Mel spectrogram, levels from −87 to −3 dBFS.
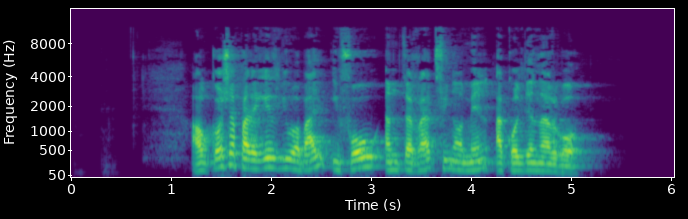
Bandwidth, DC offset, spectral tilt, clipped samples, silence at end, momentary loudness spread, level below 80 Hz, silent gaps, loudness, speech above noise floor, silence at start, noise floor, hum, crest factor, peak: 11.5 kHz; under 0.1%; -3.5 dB/octave; under 0.1%; 0.85 s; 6 LU; -66 dBFS; none; -19 LUFS; over 71 dB; 1.2 s; under -90 dBFS; none; 20 dB; 0 dBFS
